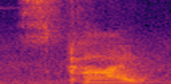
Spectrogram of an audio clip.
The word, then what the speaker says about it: Skype: the word very good Skype not skypee Skype okay service Self Service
